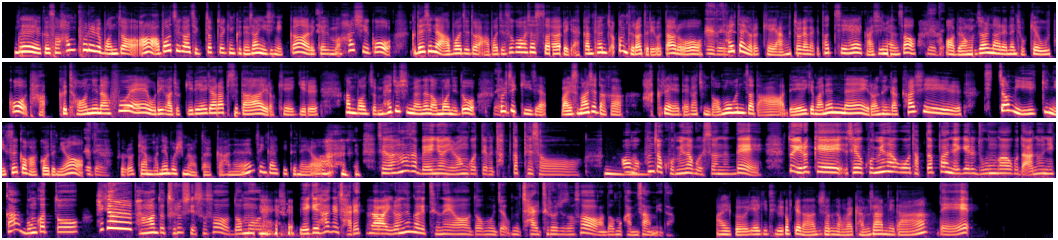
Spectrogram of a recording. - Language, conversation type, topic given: Korean, advice, 대화 방식을 바꿔 가족 간 갈등을 줄일 수 있을까요?
- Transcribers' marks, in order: in English: "touch"; tapping; laugh; laughing while speaking: "네"; laugh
